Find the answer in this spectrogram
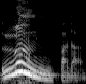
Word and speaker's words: lâmpada: É aquela cuja sílaba tônica não é a última, lâmpada, não é a penúltima, lâmpada, é a antepenúltima, lâmpada.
